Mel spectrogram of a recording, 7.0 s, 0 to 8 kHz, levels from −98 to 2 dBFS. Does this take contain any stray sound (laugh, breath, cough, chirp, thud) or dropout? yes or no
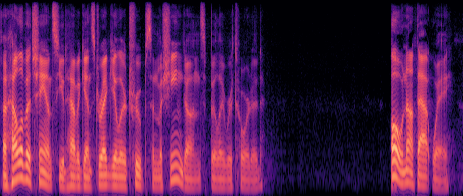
no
